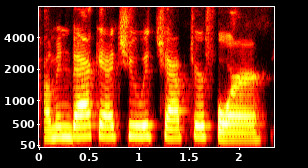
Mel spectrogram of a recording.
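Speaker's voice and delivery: ramp up the Minnesota O's for an audiobook intro; Minnesota accent. Shown as a demonstration. Mock audiobook intro in a hammed-up Minnesota accent. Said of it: "This is how I will read any audiobooks".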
